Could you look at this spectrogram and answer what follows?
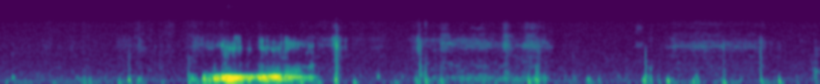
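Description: A low gurgling rumble of a second or two, then scattered soft gurgles and pops; ordinary stomach rumbling from an empty stomach.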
